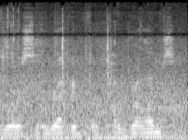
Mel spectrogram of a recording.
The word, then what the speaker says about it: pogrom: Pogrom. Or pogrom, they used to people. I think it's mispronounced. I think accent the second syllable.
